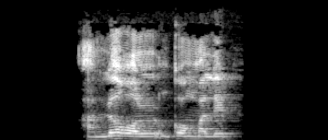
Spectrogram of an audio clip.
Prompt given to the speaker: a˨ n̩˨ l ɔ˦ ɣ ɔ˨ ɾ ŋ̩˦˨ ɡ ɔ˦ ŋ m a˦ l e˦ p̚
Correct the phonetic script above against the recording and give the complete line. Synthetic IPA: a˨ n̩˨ l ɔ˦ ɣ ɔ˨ l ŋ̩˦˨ k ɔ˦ ŋ m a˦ l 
